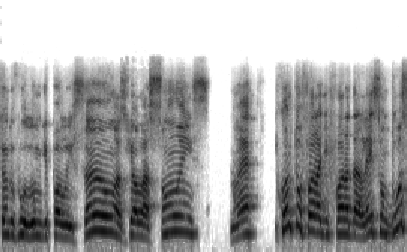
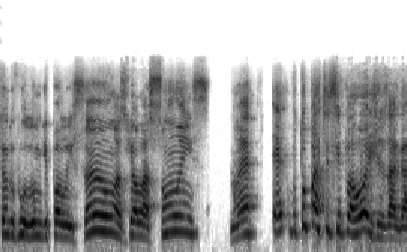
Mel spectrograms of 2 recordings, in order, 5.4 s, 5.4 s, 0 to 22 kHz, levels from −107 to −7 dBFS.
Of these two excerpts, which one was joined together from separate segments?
second; 1 cut; at 3.5 s

